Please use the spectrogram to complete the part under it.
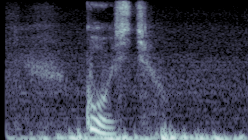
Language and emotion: Russian, neutral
